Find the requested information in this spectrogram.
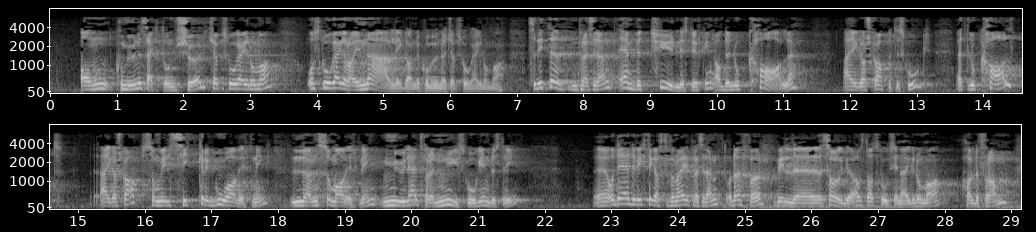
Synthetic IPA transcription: ɑnkʰʊmʉːnəsɛkt̪ʊɳʂøːlc͡çøːpəskuːɡæɪɡəd̪ʊmɑʔɔskuːɡæɪɡɑɾɑɪnæːɾlɪɡɑnd̪əkʰʊmʉːnəc͡çøːpə̥skuːɡæ̰ɪɡəd̪ʊ̰mːɑ̰ | sɔd̪ɪt̪ːəpʰɾɛsɪd̪ɛnt̪ɛɾɪnbət̪ʰyːd̪əlɪst̪ʏɾkɪŋʔɑ̰ʋd̪ɛlʊkʰɑ̰ːlə | ʔæ̰ɪɡɑʂkɑːpət̪ʰɪskuːɡʔɛt̪lʊkʰɑːlt̪ | æ̰ɪɡɑʂkɑːpsɔmʋɪlsɪkɾəɡuːɑːʋɪɾknɪŋlœnsɔmɑːʋɪɾknɪŋmʉːlɪhɛɪt̪fɔɾɛɪnnyːskuːɡəɪnd̪ʉst̪ɾiː | ɔd̪ɛæɖɛʋɪkt̪ɪɡɑst̪əfɔɾmæɪpʰɾɛsɪd̪ɛnt̪ʰɔ̰d̪æɾfɔɾʋɪlsɑlɡəɑːʋst̪ɑːt̪skuːɡsiːnəæɪɡəd̪ɔmːɑ | hɔld̪əfɾɑm

